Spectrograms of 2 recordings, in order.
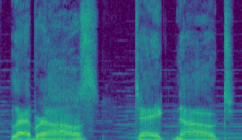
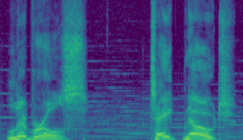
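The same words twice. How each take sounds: First: It is said in an imitated, put-on voice. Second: It is said in the speaker's ordinary voice.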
